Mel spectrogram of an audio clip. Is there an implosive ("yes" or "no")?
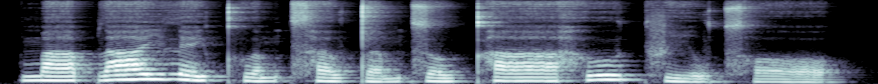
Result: no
